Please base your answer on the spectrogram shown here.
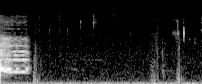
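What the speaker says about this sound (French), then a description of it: "Nico, il va y avoir des poulets partout." Chickens in the video game Minecraft, a short, sharp clucking burst at the start, then quiet with a few faint soft clicks.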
